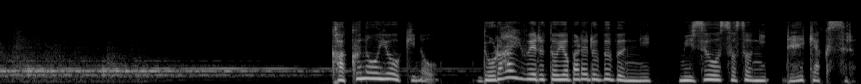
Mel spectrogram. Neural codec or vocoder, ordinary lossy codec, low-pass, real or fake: none; none; none; real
